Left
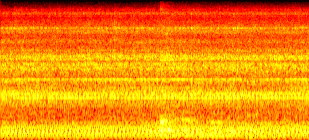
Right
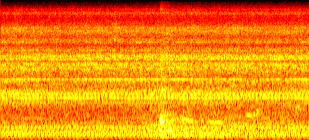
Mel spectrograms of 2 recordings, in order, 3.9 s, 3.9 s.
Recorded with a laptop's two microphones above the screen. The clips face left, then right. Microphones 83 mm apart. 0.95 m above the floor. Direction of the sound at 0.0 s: 5° left (ahead or behind).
